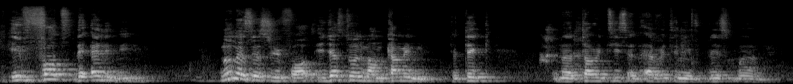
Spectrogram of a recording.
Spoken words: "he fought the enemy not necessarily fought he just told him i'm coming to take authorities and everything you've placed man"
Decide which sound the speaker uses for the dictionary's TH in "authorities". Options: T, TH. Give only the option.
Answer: T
